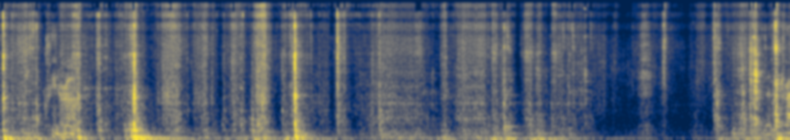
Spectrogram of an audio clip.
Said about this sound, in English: And I'll wipe it down with a microfiber cloth here.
